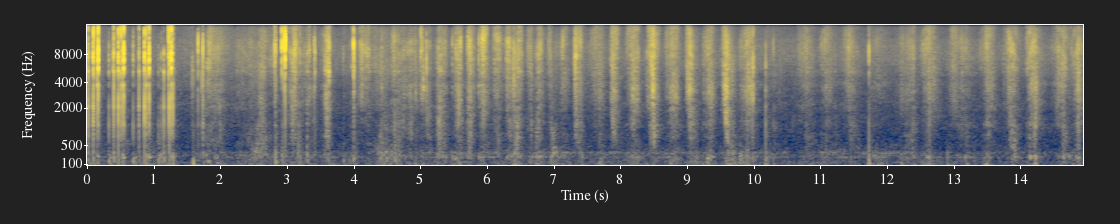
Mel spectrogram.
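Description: Long fingernails scratch along the sides of a large cream solid wax pillar candle standing upright. The result is a steady run of dry, bright scraping strokes, louder and sharper in the first few seconds, then settling into softer, quicker rubs.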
